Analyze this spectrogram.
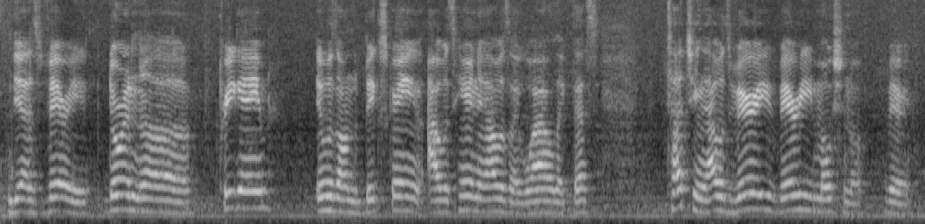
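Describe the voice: A woman's fairly low voice with a bright, sharp tone, over faint background noise. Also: ordinary pitch variation, moderate pace.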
